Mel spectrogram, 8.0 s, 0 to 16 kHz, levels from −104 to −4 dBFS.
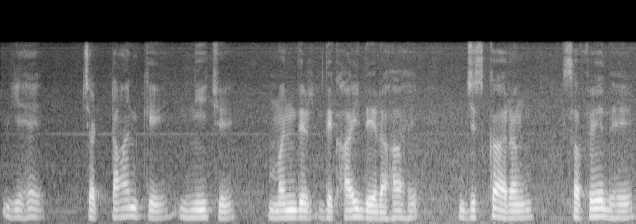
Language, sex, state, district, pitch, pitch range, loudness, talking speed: Hindi, male, Uttar Pradesh, Jalaun, 115 Hz, 110-120 Hz, -17 LUFS, 100 wpm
